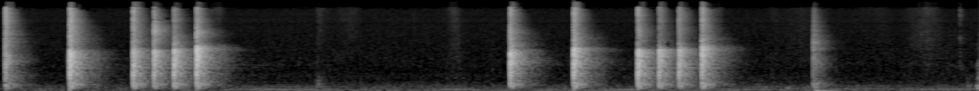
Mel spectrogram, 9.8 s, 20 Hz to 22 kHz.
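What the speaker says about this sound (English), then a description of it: "Now echo my claps." Crisp hand claps in 6/8 time, heard alone in two matching phrases of six sharp claps each, close and loud, separated by a pause, with one quieter clap near the end.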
